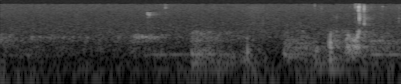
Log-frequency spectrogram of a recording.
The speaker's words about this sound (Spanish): perdón, me tomé un, sorbito de té, pero porque ahora en Buenos Aires está haciendo mucho frío, así que a esta hora de la tarde ya empieza a refrescar. Eh, y hoy cambié el mate por el té, así que voy a tomar otro sorbito más.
